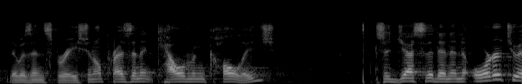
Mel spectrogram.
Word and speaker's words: Coolidge: I think I said it right. Coolidge. There we go.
